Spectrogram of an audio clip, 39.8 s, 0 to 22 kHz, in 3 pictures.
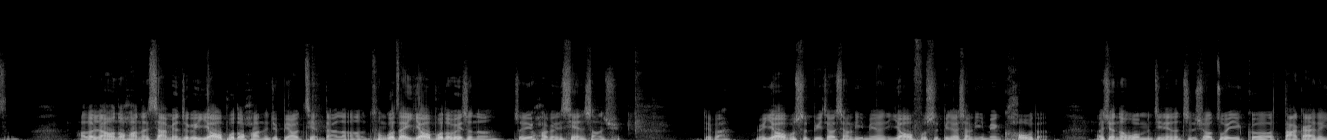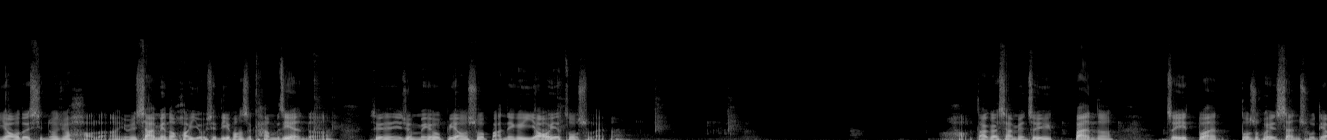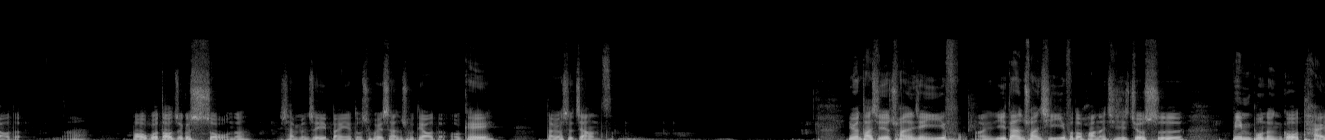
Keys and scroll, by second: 1.8 alt+s, 2.0 space, 3.0 space, 3.0 5, 4.0 space, 5.1 ctrl+z, 6.2 3, 6.4 space, 6.4 3, 7.6 2, 10.8 alt+s, 12.0 alt+s, 16.2 3, 16.5 3, 16.5 space, 17.5 ctrl+z, 18.7 space, 20.3 alt+s, 20.3 space, 20.5 space, 24.3 ctrl+z, 25.5 ctrl+z, 27.9 ctrl+z, 34.3 alt+s, 34.6 3, 36.1 space, 37.5 space, 38.6 ctrl+z, 38.6 space.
